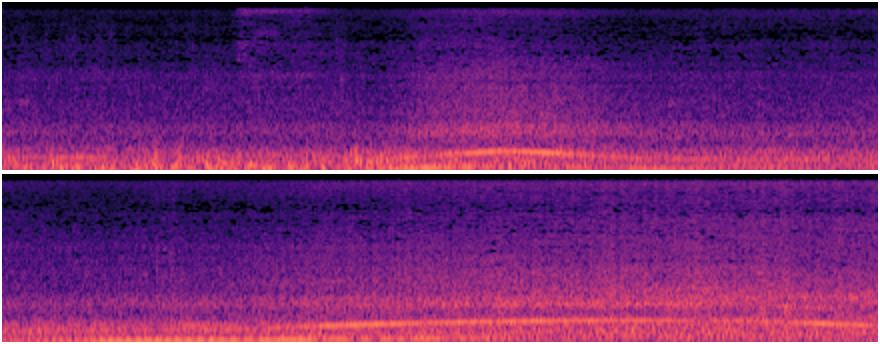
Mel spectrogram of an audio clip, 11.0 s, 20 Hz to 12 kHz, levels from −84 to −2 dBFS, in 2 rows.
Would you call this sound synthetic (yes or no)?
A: no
